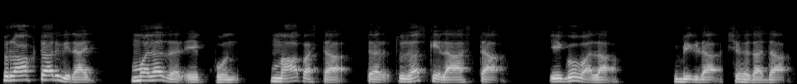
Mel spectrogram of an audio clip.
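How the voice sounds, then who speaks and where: A man's voice: mid-range voice, lively intonation, slow. Man narrator as feisty young woman, resentful, scolding, story reading, dull lo-fi recording. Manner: grumbling, scolding. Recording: dull, muffled lo-fi sound.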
